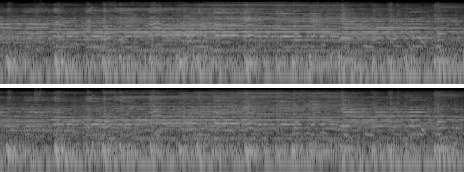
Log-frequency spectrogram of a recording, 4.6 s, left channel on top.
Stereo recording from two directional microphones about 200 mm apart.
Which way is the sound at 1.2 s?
80° right.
